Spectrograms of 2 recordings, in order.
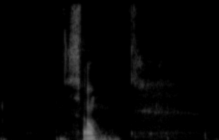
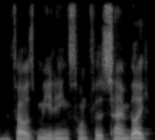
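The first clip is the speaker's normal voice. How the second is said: usual speaking voice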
